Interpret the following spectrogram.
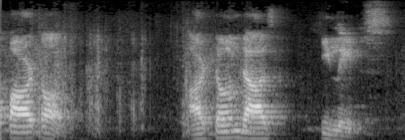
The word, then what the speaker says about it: chelate: of are termed as chelates. कुछ लोग चीलेट बोलते हैं, कुछ चलेट भी बोलते हैं, कुछ छीलेट भी बोलते हैं, but the pronunciation better would be chelate.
